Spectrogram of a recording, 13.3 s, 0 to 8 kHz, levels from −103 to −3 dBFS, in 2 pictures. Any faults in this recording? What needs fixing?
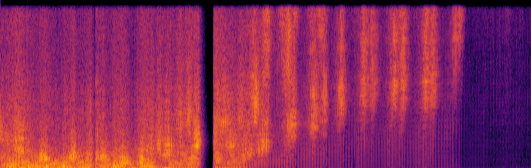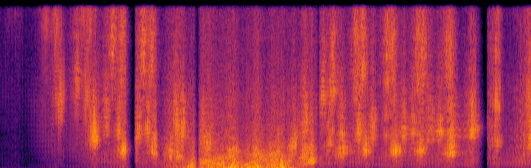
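Short concealed packet loss occurs at 1.14 to 1.20 s, where about 40 ms of audio never reached the decoder in time, and at 10.59 to 10.63 s, where about 20 ms was lost. The receiver bridged each hole by extending the preceding sound, from its pitch if voiced or as shaped noise if not, then blended back, leaving a brief smear. Unlike the bursts below, these gaps are too short to fade or fall silent. Adding forward error correction or a little more jitter-buffer headroom would prevent this.

At 2.48 to 2.68 s, about 180 ms is missing, likely from a network dropout. The last sound is carried on as a fading buzz or hiss that ends in about 80 ms of silence before the audio resumes further on. That longer silent tail separates it from the bursts. A more stable connection, or redundancy to cover longer outages, would prevent it.

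Bursts of packet loss occur at 8.20 to 8.34 s (about 120 ms missing), 9.06 to 9.13 s (about 60 ms) and 12.61 to 12.73 s (about 100 ms). Each time the receiver held the last sound and turned it down, and at 8.20 and 12.61 s it reached about 30 ms of silence before playback jumped ahead. The audible fade sets these apart from the short smears. Redundant packets, better network quality or a larger jitter buffer would prevent them.

The call path itself, with nothing above 8 kHz, fits a wideband codec such as G.722 at around 64 kbps.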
